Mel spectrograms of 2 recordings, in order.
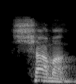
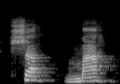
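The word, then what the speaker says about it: שמע: say, or we hear Shama, like we'd say Jehovah Shammah, right? But the proper pronunciation is Shamach. There's a little kind of K sound at the end.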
